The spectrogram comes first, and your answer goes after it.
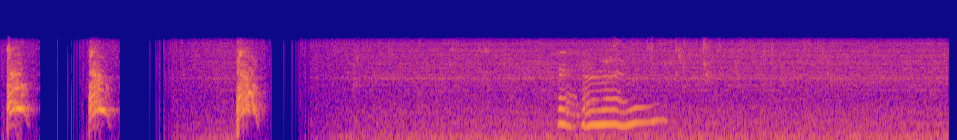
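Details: Three clipped barks from a Morkie, then a pause and a brief wavering, whistly whine that dips and rises, heard over a constant low hum.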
